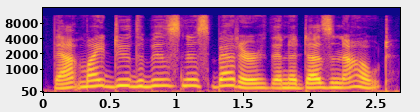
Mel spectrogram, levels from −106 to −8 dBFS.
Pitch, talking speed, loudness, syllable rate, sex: 225 Hz, 225 wpm, -16 LUFS, 5.7 syllables/s, female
